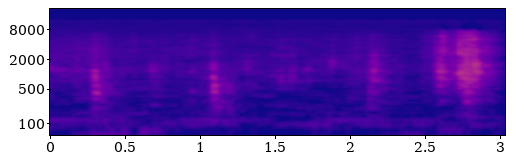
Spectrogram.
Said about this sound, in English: I'll answer the door.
